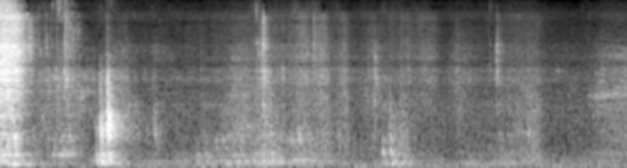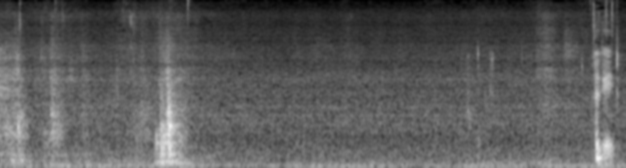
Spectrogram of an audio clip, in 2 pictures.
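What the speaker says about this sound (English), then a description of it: "I'm washing my hands now," Tap water running into a sink while hands are washed, soft splashing and trickling close by, interrupted by a few clicks and knocks, with no clear speech.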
